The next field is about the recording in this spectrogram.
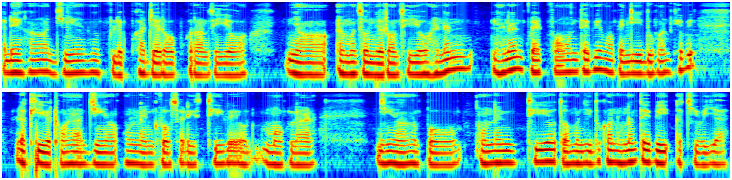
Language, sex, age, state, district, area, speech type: Sindhi, male, 18-30, Gujarat, Kutch, rural, spontaneous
